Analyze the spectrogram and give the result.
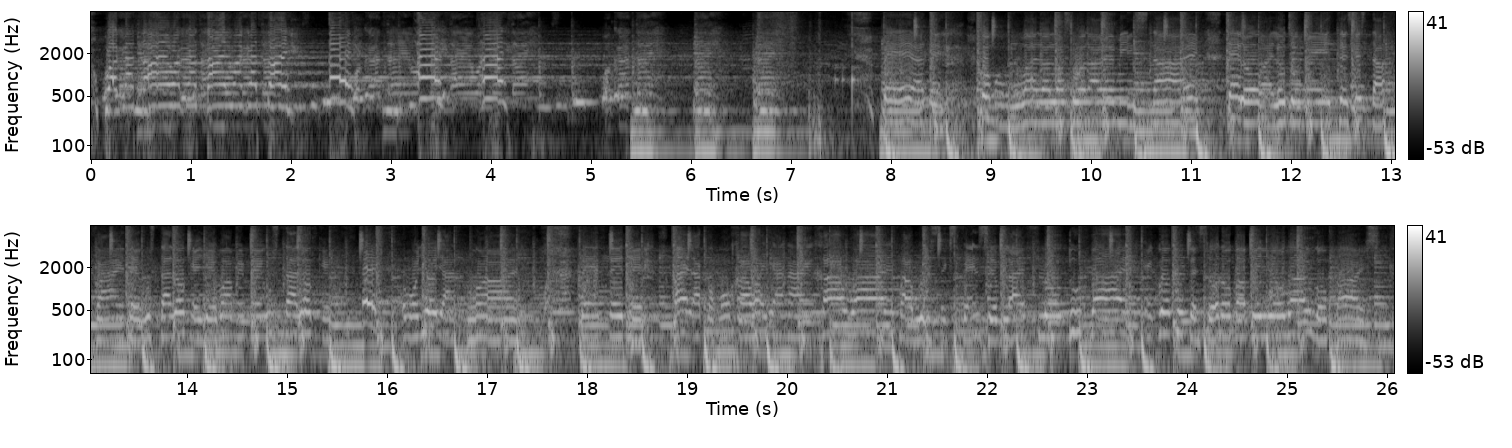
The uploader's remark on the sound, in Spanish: Fue la jornada inaugural del Festival Cara·B de Barcelona. Se va hasta la Fàbrica de Creació Fabra i Coats para emitir en directo su nuevo episodio. Incluye temas en directo.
